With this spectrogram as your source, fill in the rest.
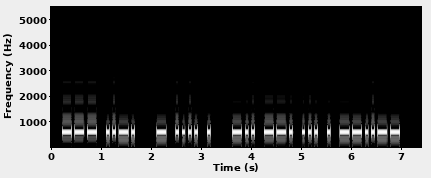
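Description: Morse code, heard as a keyed tone, about 19 wpm, 600 Hz. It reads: OF THE DGSE,
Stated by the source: Morse code at 19 wpm from CW med Gnister, reading Ken Follett's novel Never in English.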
